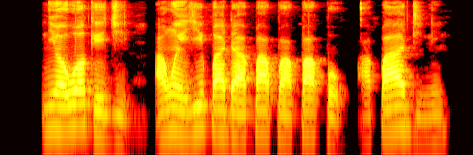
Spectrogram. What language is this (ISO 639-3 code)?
yor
